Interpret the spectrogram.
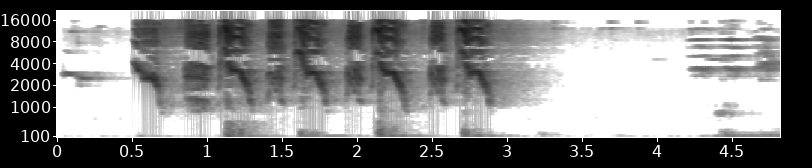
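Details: Common myna singing: a run of about eight loud, harsh, chattering notes with descending whistled slurs packed into two and a half seconds, then near silence with faint low rumble at the end.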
